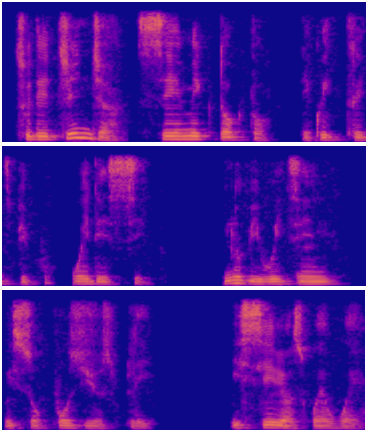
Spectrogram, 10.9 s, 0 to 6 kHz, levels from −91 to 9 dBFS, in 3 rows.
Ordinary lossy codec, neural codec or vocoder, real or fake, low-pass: none; none; real; 5.4 kHz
